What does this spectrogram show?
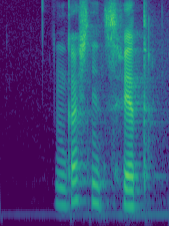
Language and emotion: Russian, neutral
